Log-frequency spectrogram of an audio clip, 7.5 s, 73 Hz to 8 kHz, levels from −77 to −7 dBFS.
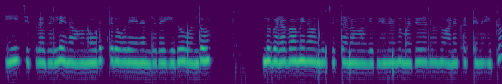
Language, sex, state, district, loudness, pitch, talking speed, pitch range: Kannada, female, Karnataka, Belgaum, -37 LUFS, 245 Hz, 110 wpm, 240-260 Hz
